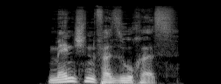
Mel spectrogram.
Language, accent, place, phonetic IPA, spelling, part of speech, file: German, Germany, Berlin, [ˈmɛnʃn̩fɛɐ̯ˌzuːxəs], Menschenversuches, noun, De-Menschenversuches.ogg
- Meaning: genitive singular of Menschenversuch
